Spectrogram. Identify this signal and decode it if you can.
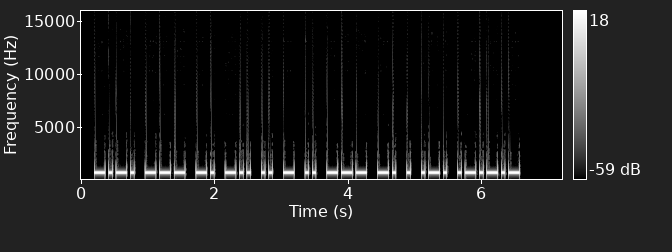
Morse code, heard as a keyed tone, about 22 wpm, 700 Hz. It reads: CONDITIONER.
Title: Additional Easy Phrases 22wpm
